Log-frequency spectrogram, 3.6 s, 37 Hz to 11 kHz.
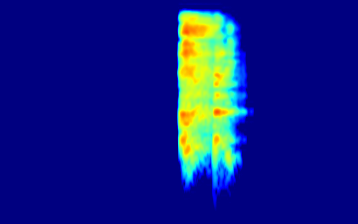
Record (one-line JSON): {"cough_length": "3.6 s", "cough_amplitude": 14429, "cough_signal_mean_std_ratio": 0.25, "survey_phase": "beta (2021-08-13 to 2022-03-07)", "age": "45-64", "gender": "Female", "wearing_mask": "No", "symptom_none": true, "smoker_status": "Never smoked", "respiratory_condition_asthma": false, "respiratory_condition_other": false, "recruitment_source": "REACT", "submission_delay": "2 days", "covid_test_result": "Negative", "covid_test_method": "RT-qPCR", "influenza_a_test_result": "Negative", "influenza_b_test_result": "Negative"}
